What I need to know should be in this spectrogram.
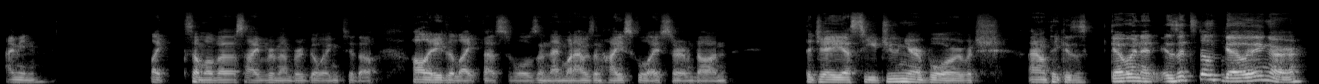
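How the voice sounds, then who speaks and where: A man's voice: lowish voice, moderate pace, a bit bright. A man in his twenties, a graduate student, giving a casual acceptance speech over a video call, peppered with "like". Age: 20s. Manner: casual, fluent, many likes. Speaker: graduate student, scholarship recipient.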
